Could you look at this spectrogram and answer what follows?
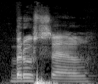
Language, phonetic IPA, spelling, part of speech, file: Czech, [ˈbrusɛl], Brusel, proper noun, Cs-Brusel.ogg
- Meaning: Brussels (the capital city of Belgium)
